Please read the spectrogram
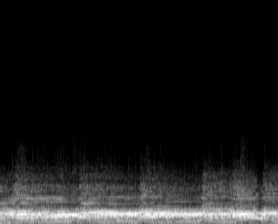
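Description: Electric guitar playing a solo line of long, sustained notes, each held for about a second before moving to the next.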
